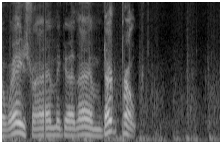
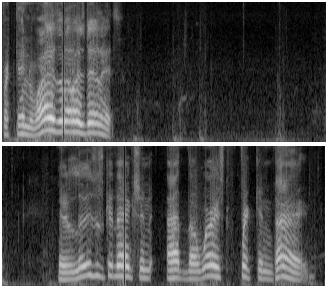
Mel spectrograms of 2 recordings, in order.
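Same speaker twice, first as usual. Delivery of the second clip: frustrated; 3 semitones higher, 5 dB louder than usual. Real, not acted. Controller keeps disconnecting.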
